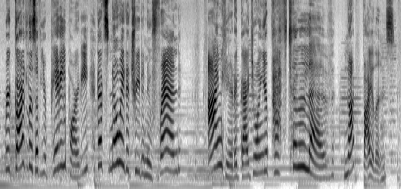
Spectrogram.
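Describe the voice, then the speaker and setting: A woman's voice: very high-pitched, expressive, normal speed, pushed and bright, faint music behind, voice pushed up, heavily acted. A woman voicing a tiny, prim, preachy pixie guide from a visual novel, pompous and theatrical. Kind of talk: visual novel character voice acting.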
